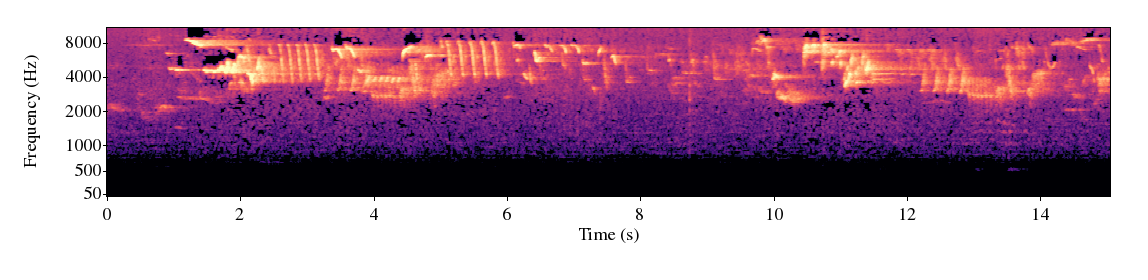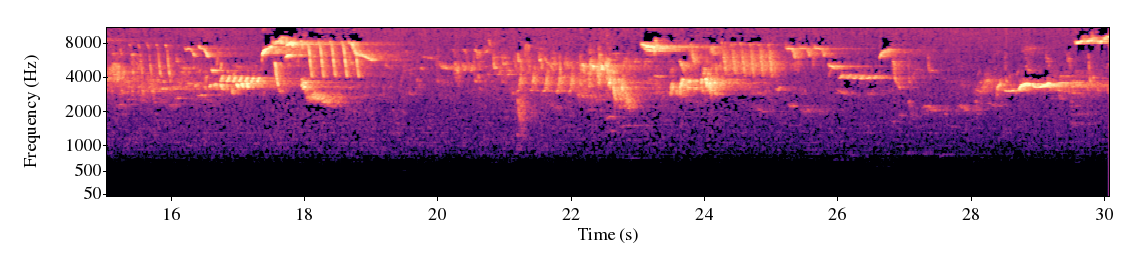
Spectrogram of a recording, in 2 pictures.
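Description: A songbird singing: repeated phrases of rapid, high-pitched trills and warbles, about five in a row, each lasting a few seconds with short pauses between.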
